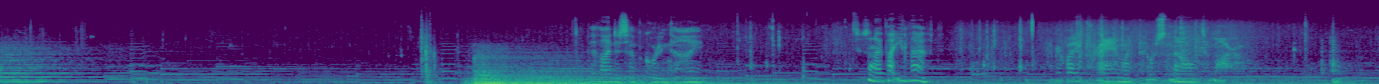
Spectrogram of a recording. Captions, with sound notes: (gentle music) (door clicks) - They lined us up according to height. - Susan, I thought you left. - Everybody praying like there was no tomorrow.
